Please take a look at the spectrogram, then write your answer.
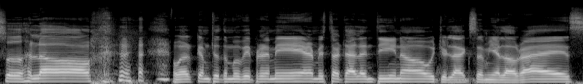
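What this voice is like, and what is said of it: Put-on Persian accent. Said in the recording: “Into an accent. ... Your Farsi is better.”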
